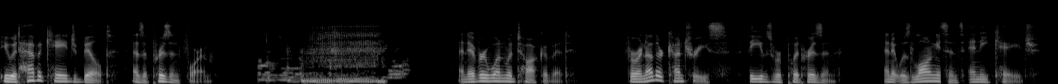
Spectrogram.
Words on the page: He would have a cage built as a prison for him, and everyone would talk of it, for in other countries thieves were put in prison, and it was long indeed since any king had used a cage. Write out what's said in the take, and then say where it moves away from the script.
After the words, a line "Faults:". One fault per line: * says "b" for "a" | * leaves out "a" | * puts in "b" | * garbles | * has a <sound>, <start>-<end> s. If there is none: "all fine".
He would have a cage built as a prison for him, and everyone would talk of it, for in other countries thieves were put prison, and it was long since any a cage.
Faults:
* has a throat clearing, 2.6-4.1 s
* leaves out "in"
* leaves out "indeed"
* leaves out "king had used"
